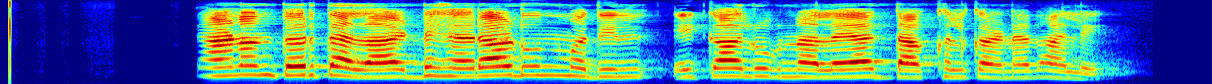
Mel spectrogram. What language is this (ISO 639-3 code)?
mar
